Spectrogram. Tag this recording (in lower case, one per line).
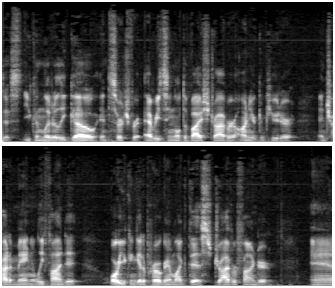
speech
